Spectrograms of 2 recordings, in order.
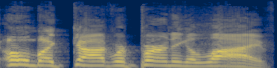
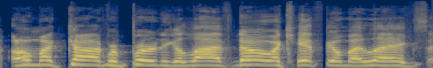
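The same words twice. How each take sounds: First: Burning scream. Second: High, loud panicked scream; burning scream. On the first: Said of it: "while going". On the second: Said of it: "he's just so needlessly specific". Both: Retold or imitated. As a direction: scream it like you're on fire.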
